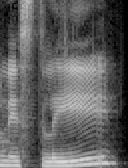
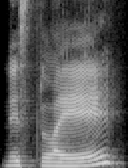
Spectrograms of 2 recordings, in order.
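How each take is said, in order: First: It is said with Brazilian Portuguese pronunciation. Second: It is said with Brazilian Portuguese pronunciation.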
